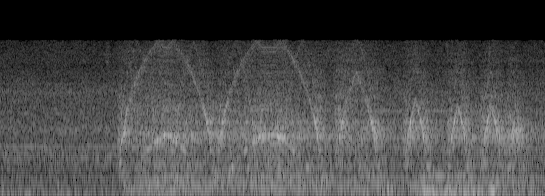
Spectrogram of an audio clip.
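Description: Stepper motors of a wood CNC router jogging an axis: a whine that sweeps up in pitch and back down with each move as the motor speeds up and slows down. It starts about a second in, with two long sweeps and then several quicker, shorter ones.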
